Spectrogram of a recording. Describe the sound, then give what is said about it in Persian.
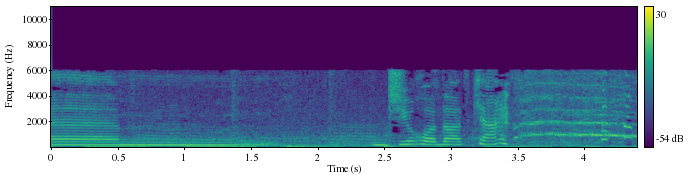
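A person screams and shouts, loud and high-pitched: one long sustained cry, then a run of shaky, wavering yells that rise and fall in pitch. “جیغ و داد کرد.”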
